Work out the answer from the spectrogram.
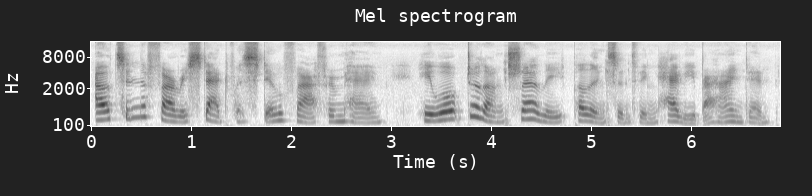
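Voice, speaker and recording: Reading from a storybook for children, a young woman with a high-sitting voice stretches out words to stress them. Her delivery is deliberate and expressive.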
